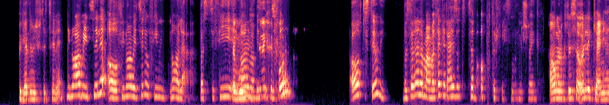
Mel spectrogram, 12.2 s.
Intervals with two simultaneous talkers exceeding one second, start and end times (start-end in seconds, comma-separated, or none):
4.7-5.8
